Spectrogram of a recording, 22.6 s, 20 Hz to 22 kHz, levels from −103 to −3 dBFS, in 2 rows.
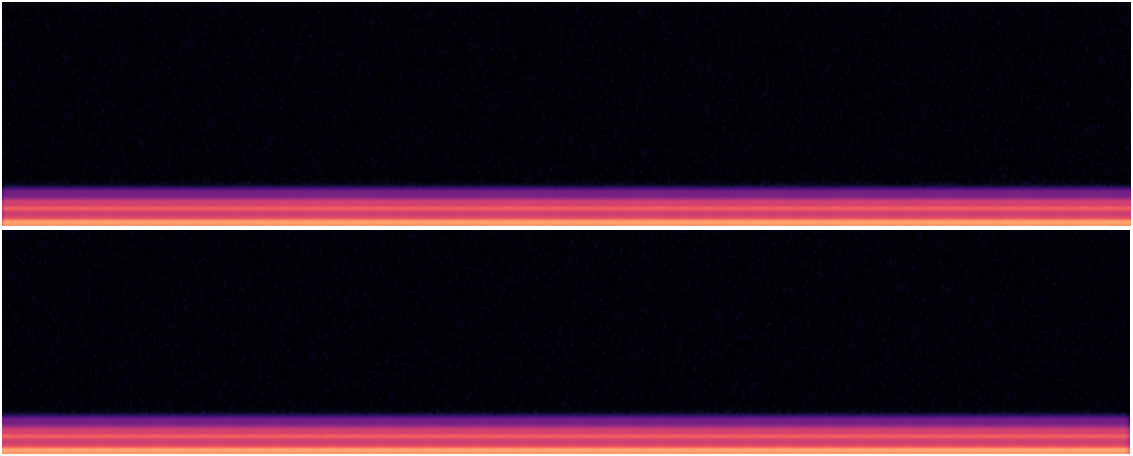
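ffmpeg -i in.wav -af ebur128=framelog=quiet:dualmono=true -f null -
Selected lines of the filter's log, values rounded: Integrated loudness:
  I:         -18.4 LUFS
  Threshold: -28.4 LUFS
Loudness range:
  LRA:         0.7 LU
  Threshold: -38.4 LUFS
  LRA low:   -18.7 LUFS
  LRA high:  -18.0 LUFS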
